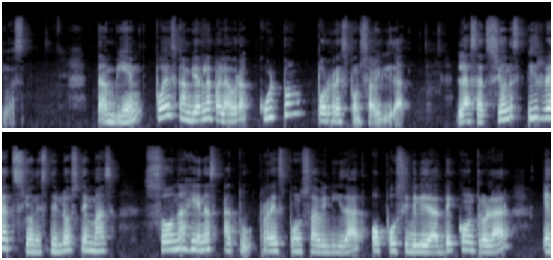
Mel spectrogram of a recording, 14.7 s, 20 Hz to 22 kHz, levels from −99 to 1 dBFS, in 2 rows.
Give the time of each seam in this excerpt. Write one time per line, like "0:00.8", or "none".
0:05.9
